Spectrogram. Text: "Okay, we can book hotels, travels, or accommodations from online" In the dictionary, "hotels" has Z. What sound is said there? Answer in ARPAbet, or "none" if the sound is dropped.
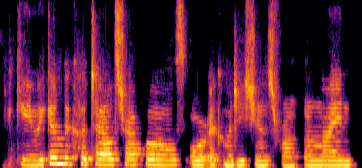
none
